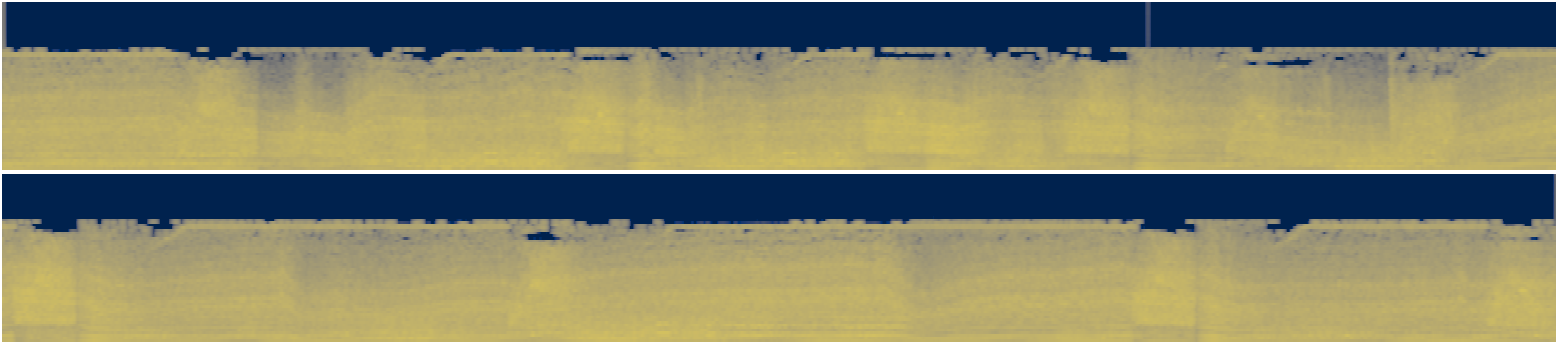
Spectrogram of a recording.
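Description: Tyres screech while a car drifts.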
